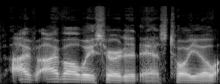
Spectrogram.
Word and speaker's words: Toyo: T-O-Y-O does, in fact, rhyme with yo-yo.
